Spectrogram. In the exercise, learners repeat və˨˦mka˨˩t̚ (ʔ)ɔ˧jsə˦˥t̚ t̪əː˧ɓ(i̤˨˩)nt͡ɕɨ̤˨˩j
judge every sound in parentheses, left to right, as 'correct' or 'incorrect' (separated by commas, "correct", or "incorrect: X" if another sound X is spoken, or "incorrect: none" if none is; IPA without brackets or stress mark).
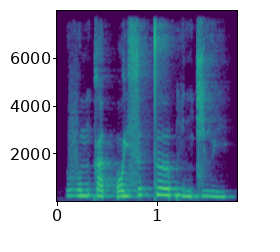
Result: correct, correct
